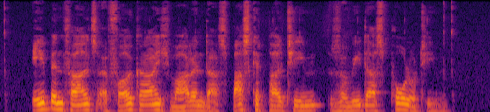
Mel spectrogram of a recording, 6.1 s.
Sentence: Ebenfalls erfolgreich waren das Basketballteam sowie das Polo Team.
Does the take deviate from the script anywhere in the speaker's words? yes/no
no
